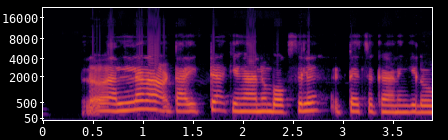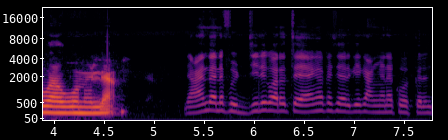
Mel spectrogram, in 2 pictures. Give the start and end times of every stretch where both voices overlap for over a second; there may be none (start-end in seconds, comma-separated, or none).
none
